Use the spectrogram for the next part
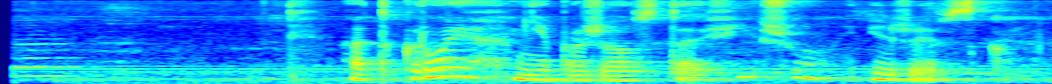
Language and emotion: Russian, sad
